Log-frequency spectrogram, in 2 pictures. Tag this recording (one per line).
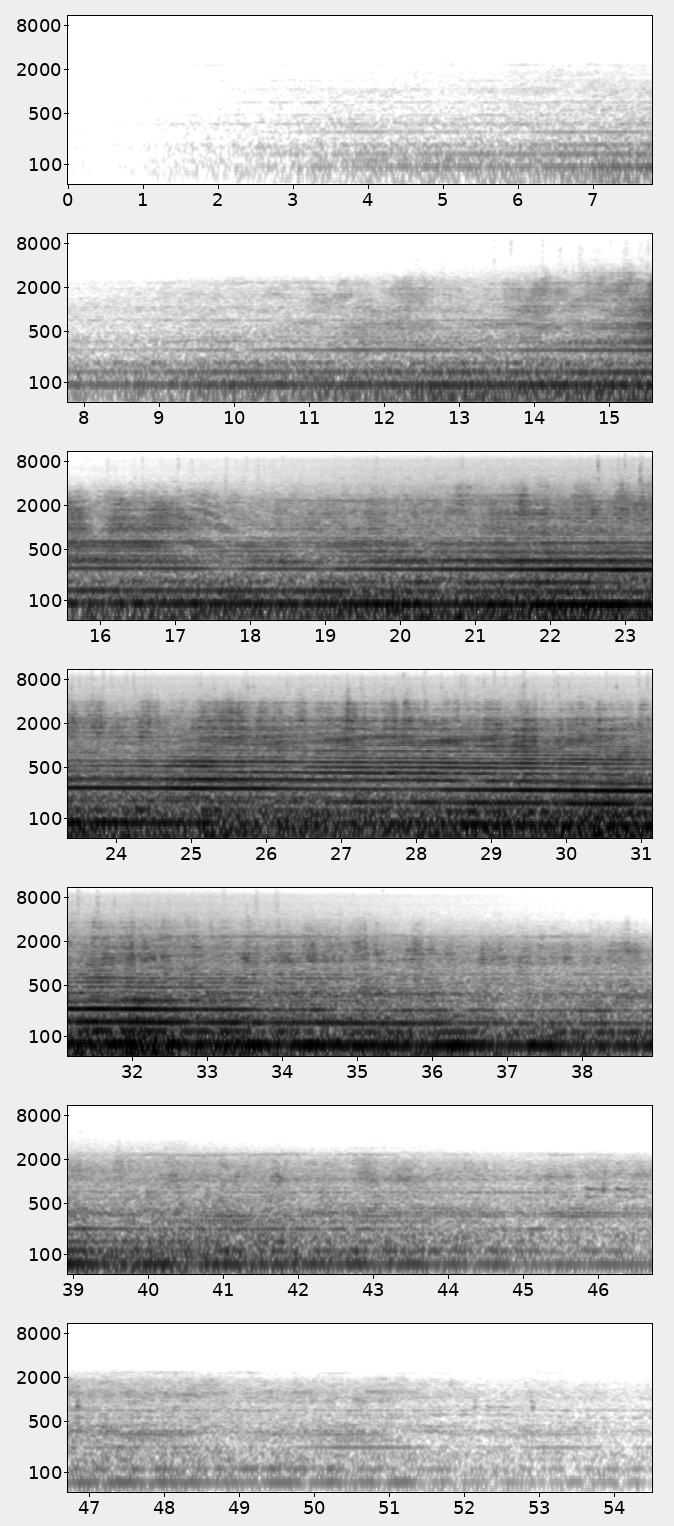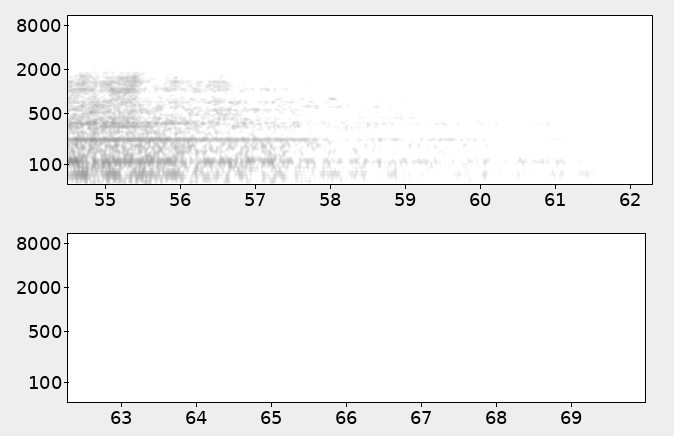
jet
stereo-field
propeller
airplane
engine
prop
field-recording
aircraft
fly-by
plane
